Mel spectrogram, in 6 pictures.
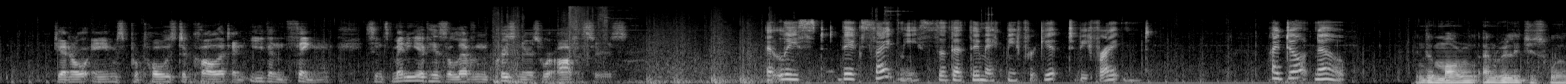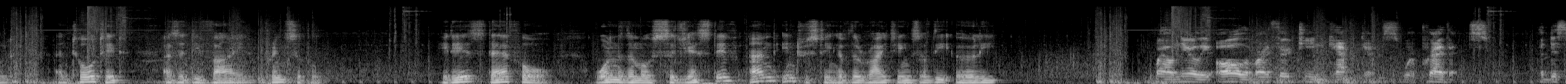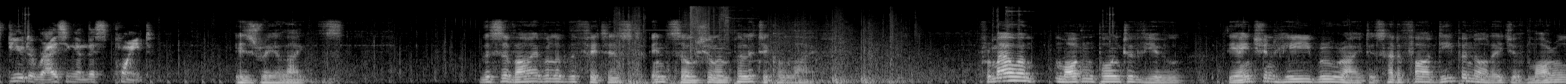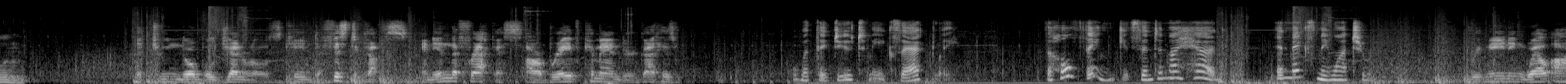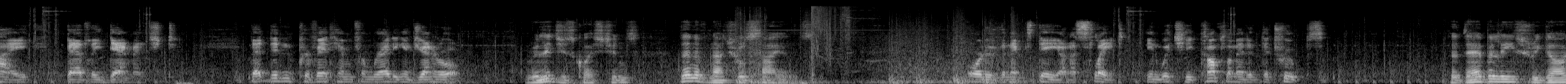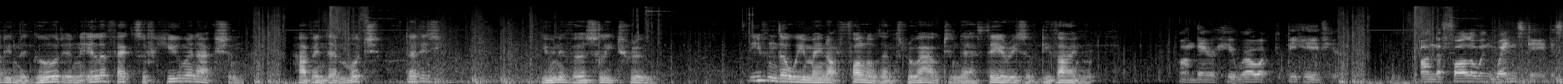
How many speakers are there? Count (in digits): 3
